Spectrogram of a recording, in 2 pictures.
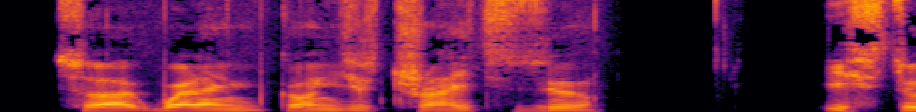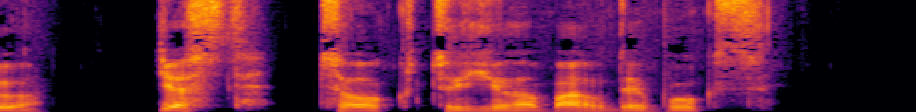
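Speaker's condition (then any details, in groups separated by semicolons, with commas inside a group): ALS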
